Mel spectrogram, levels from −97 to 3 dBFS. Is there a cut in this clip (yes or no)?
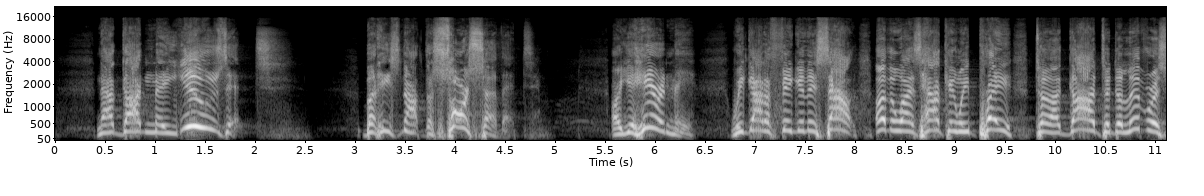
no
